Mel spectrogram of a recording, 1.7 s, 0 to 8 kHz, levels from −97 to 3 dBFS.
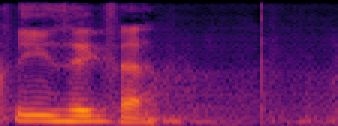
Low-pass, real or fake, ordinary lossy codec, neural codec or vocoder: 7.2 kHz; fake; none; codec, 16 kHz, 1 kbps, FreqCodec, larger model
